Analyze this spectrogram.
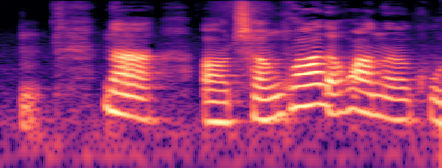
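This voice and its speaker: The woman talks at a moderate pace. Audible room echo surrounds her voice. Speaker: aromatherapy podcast co-host. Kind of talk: casual chat.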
